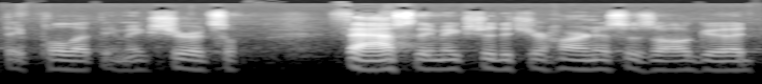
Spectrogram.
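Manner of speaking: ordinary delivery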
